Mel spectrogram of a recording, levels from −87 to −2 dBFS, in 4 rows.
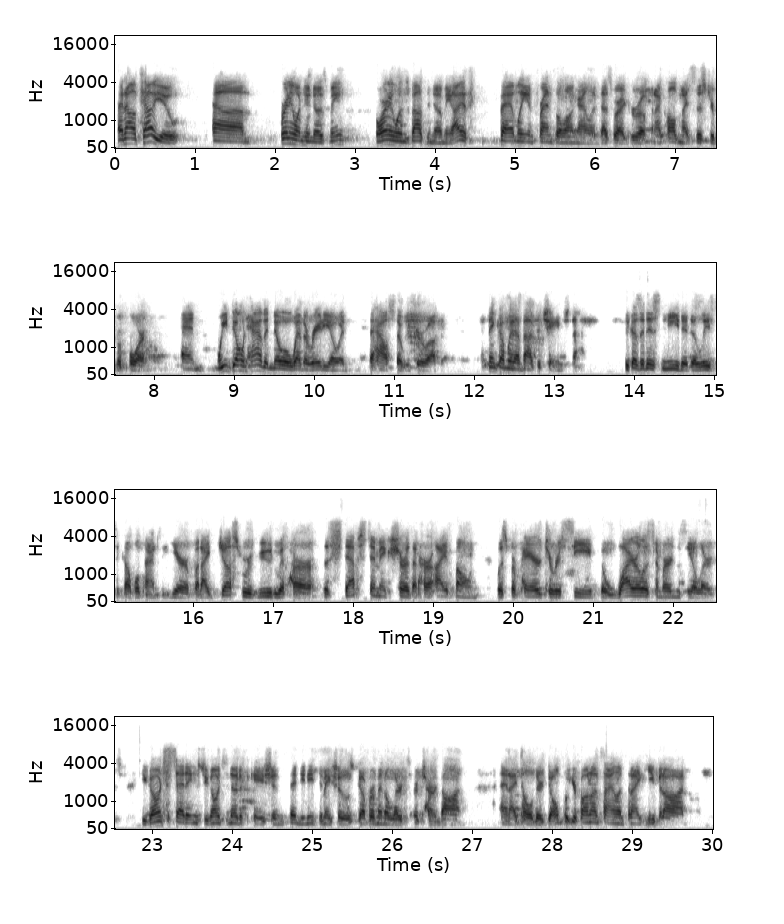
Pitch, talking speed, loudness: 325 Hz, 250 wpm, -19 LUFS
